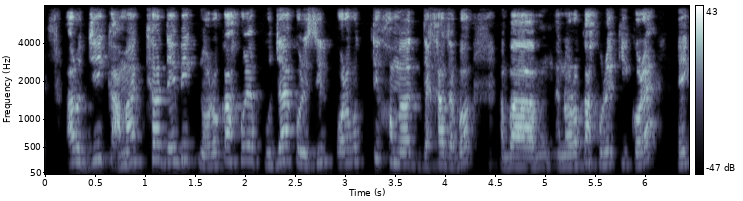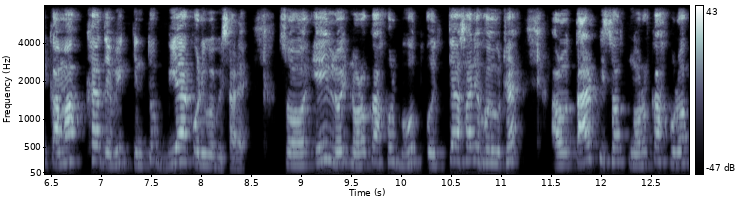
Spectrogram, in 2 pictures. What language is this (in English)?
Assamese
